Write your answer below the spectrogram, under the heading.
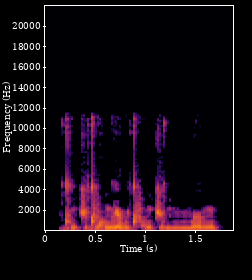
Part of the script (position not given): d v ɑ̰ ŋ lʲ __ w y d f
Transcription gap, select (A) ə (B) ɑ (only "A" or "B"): B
